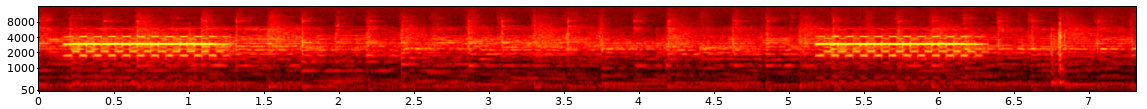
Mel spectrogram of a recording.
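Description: Telephone ringing: two bursts of bright trilling rings, about a second each and several seconds apart, over steady background music.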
